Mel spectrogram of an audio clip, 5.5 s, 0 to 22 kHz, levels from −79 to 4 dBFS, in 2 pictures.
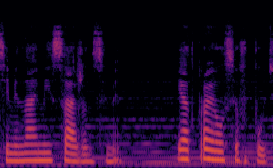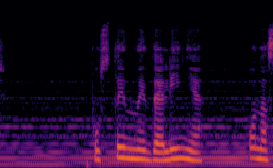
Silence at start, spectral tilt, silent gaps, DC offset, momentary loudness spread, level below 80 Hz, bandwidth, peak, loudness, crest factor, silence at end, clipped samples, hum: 0 s; -5.5 dB/octave; none; under 0.1%; 20 LU; -68 dBFS; 12.5 kHz; -14 dBFS; -32 LUFS; 16 dB; 0 s; under 0.1%; 50 Hz at -55 dBFS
